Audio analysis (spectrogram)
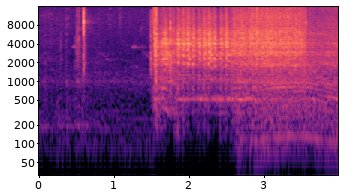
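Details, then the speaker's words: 1970 Chevelle SS, 74,426 miles, original 396 big-block rebuilt (360 hp), rebuilt Turbo 400, chambered exhaust with no mufflers: brief crank, then a loud, even, lopey idle; healthy start and idle. "It has chambered exhaust. I didn't put mufflers on it. I went with the chamber."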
